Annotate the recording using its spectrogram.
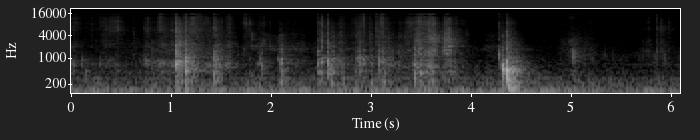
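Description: Paperboard retail box and its inner tray being handled: scattered light rustles, taps and scrapes of cardboard, with one louder scrape about four seconds in.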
